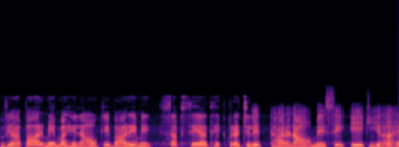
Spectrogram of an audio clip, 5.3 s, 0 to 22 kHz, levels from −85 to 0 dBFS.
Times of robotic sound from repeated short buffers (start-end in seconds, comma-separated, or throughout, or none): none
